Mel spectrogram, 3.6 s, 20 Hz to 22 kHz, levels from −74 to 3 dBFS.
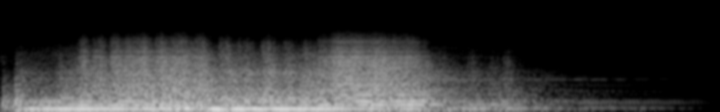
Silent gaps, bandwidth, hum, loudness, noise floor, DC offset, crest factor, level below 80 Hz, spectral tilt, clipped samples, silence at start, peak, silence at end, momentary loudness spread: none; 6.6 kHz; none; -16 LUFS; -57 dBFS; under 0.1%; 12 dB; -38 dBFS; -8 dB/octave; under 0.1%; 0 s; -4 dBFS; 0.85 s; 16 LU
